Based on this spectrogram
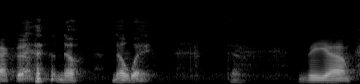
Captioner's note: laughs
